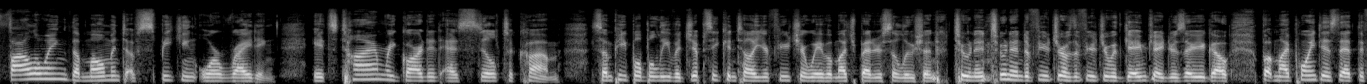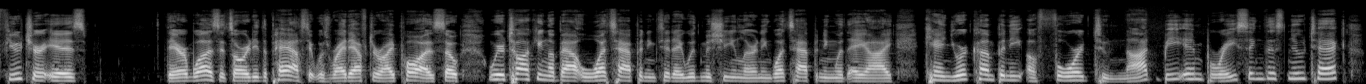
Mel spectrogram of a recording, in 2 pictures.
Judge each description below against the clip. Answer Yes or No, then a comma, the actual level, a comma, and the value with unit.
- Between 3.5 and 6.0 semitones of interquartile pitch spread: Yes, average, 3.9 semitones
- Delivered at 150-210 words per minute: Yes, average, 195 wpm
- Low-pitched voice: No, medium, 180 Hz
